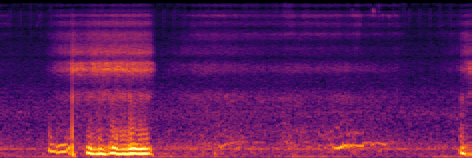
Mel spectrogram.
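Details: Sleeping eighteen-week-old dog giving a loud, buzzy snore with a nasal whistle, then a quieter wheezy breath and the start of another snort, a nightly sound.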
